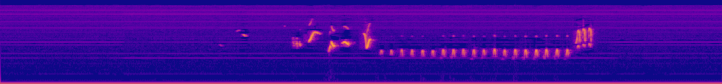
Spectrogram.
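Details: Nightingale song opening with loud, varied whistled and scratchy notes, then a long rapid rattle of low chips, closing on a high buzzy flourish.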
